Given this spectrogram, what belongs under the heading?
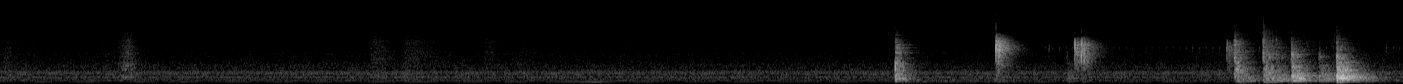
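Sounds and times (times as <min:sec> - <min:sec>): cue striking ball: 0:09.0 - 0:09.2, 0:10.0 - 0:11.1
balls knocking off cushions: 0:10.0 - 0:10.2, 0:10.8 - 0:11.0
pool balls clicking: 0:10.0 - 0:11.1.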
